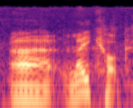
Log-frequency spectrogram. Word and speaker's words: Lacock: Abbey and the museum is this this is Leacock yes that's the pronunciation how is boto pouncer Leacock village and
